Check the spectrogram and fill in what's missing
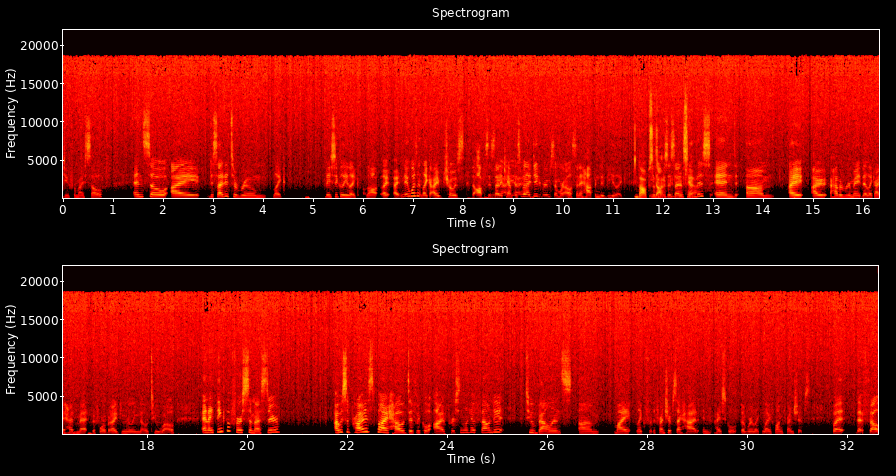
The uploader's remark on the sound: Sorry about the white noise in this episode : we're still figuring out mic stuff.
